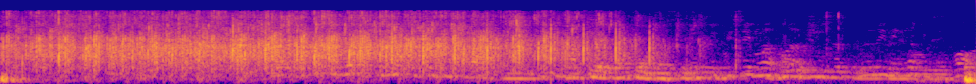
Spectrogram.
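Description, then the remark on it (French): An audience breaks into a dense burst of applause that keeps up for several seconds, then thins out and fades as a voice starts speaking over the last scattered claps. “D'abord, je voudrais qu'on t'applaudisse.”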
